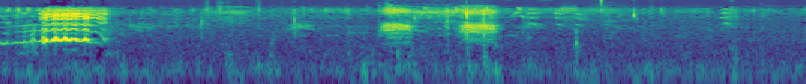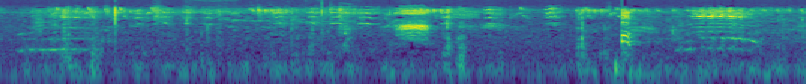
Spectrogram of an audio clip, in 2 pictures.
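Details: A nanny goat suckling her big male kid on a farm. A sharp, loud bleat opens, followed by several fainter, scattered bleats over a background of rustling and light farmyard noise.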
